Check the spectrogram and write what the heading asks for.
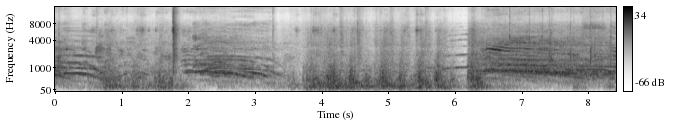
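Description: Wrestling crowd shouting and cheering while two wrestlers trade strikes, with the sharp slap of a blow landing about two seconds in.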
